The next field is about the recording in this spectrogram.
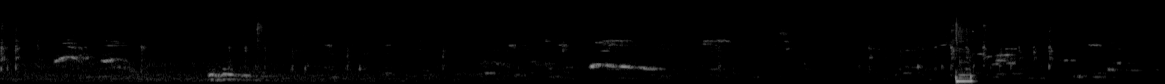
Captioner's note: kids chatter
